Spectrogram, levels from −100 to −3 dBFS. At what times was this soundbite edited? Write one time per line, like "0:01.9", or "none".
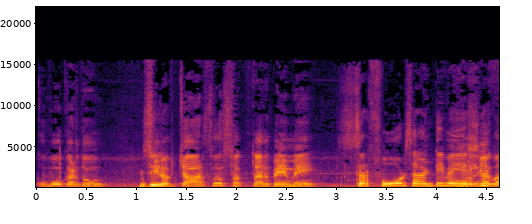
none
